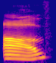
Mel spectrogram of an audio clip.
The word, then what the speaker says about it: av: Okay, for instance, in right, that's pronounced av, but this is pronounced abba.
